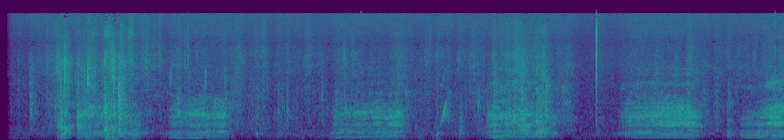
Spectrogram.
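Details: Husky growling while playing tug of war indoors, a father and son pair; rough harmonic growls come in bursts of one to two seconds, separated by shuffling and small knocks in a small room.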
